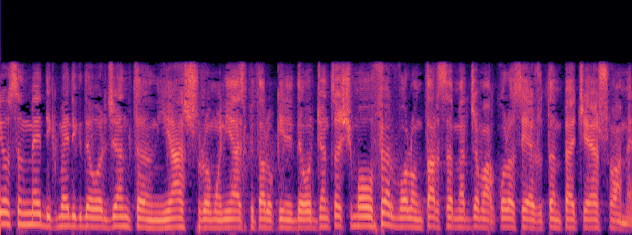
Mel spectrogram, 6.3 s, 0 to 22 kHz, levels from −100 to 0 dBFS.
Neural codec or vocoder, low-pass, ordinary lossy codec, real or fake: none; 7.2 kHz; none; real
